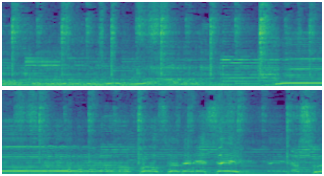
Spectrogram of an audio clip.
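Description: Live band music in an instrumental break between sung lines: a harmonica played into the vocal microphone, with long held notes and bent notes over guitar backing.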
